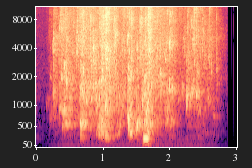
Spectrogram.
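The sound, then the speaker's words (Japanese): Water splashes and sloshes as someone rinses their body in a bath, in a few soft surging pours that rise and fall, faint and without voices. “体流して上がりましょう。”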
